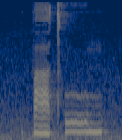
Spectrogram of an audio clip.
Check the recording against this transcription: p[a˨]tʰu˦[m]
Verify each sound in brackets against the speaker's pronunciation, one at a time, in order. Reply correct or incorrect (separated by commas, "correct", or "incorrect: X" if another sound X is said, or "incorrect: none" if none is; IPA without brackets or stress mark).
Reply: correct, correct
